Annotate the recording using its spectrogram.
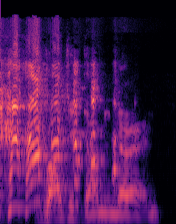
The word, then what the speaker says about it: Rajadamnern: It's called Rajan. Damn it! It's called Rajadamnern. Rajadam Nern Stadium.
